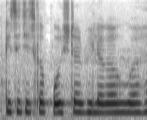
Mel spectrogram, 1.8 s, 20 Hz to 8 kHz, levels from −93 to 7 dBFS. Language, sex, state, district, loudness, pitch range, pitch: Hindi, female, Uttar Pradesh, Shamli, -14 LUFS, 225-235 Hz, 230 Hz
